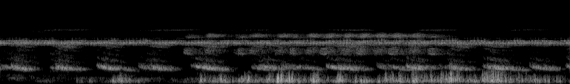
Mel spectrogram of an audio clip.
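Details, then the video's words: Frogs heard at night by a lake: a short burst of repeated falling, nasal notes over a high insect whine, partly masked by rumbling low-pitched noise through the middle. "Lakeside night creatures and frog sounds"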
